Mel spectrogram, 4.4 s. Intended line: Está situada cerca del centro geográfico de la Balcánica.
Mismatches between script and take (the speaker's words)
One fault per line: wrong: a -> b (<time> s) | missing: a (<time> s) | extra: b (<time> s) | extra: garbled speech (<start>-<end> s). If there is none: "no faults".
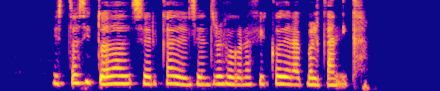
no faults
